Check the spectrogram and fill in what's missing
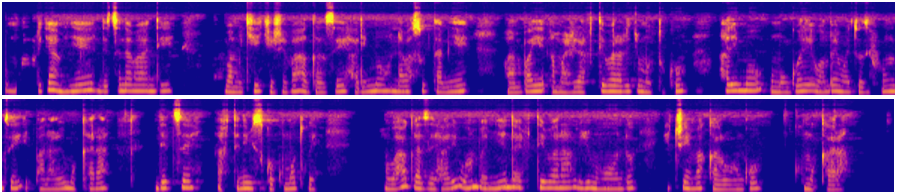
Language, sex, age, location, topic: Kinyarwanda, female, 25-35, Huye, health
